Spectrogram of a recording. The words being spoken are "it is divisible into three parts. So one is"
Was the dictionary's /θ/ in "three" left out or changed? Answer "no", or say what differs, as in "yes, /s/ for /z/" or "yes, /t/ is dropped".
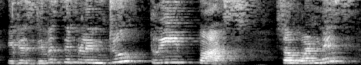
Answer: yes, /t/ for /θ/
